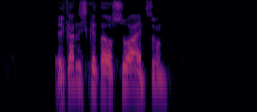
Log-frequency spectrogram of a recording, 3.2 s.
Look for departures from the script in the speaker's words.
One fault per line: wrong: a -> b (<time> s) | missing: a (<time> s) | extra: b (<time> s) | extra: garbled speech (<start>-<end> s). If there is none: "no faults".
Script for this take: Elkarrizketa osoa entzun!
no faults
